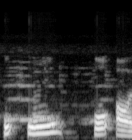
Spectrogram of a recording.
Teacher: जिन स्वरों के उच्चारण में ओंठ वृत्ताकार हो, घूमे। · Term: वृत्तमुखी स्वर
